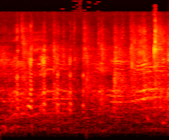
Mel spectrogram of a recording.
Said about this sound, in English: is clapping.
